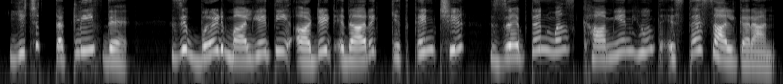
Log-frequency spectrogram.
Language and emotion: Kashmiri, disgusted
